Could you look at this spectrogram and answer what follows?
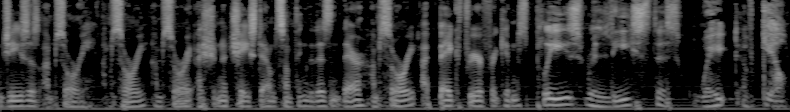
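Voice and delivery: hushed, low, pleading prayer; under the breath. Retold or imitated. Preacher retelling his guilty prayer to Jesus, under the breath. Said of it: "under my breath, I'm going".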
